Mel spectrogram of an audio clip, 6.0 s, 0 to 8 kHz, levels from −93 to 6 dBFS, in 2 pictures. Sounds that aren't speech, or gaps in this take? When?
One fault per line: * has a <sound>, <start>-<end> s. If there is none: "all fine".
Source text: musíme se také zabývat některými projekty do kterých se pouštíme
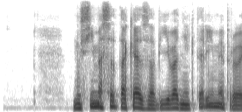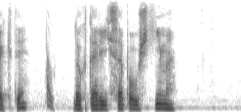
* has a chirp, 3.6-3.7 s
